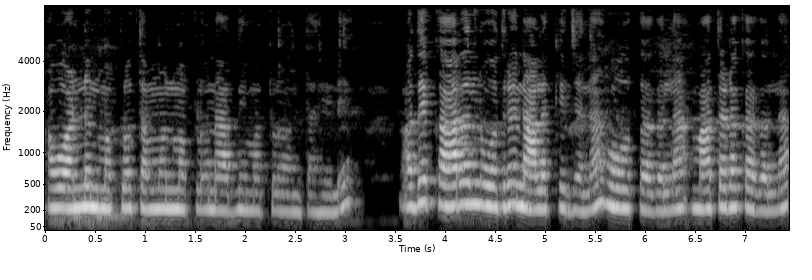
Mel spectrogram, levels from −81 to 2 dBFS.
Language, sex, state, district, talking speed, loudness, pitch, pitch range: Kannada, female, Karnataka, Shimoga, 135 wpm, -20 LUFS, 215 Hz, 200-235 Hz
